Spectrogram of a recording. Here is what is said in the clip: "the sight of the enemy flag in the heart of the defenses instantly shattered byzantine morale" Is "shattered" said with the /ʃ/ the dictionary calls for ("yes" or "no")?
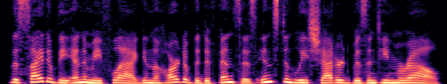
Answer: yes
